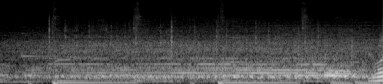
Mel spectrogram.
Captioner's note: model train engine whirrs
